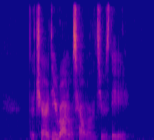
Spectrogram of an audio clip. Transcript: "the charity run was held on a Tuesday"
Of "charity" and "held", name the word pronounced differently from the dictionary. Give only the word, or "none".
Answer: held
